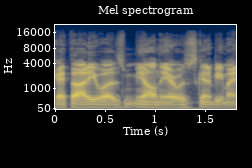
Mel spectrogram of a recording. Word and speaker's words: Mjolnir: I'm going to take Mjolnir. – That Mew one. Mew. – Mew. I can't say it. Pronounce it like the J is a Y.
